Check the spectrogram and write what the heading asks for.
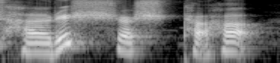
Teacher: Here the visarga changes to sh because it is followed by sh.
